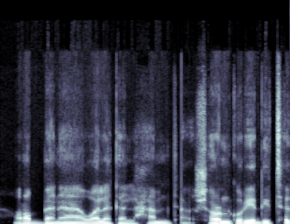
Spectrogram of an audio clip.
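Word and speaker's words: رَبَّنَا: প্রথম শব্দটি হলো রব্বানা এখানে র মোটা করে উচ্চারণ করব না এখানে এক আলিফ পরিমাণ মাদ করব রব্বানা রব্বানা তারপর হামদ এখানে হামদ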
